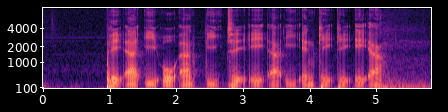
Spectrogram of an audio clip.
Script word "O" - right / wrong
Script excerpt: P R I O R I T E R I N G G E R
right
